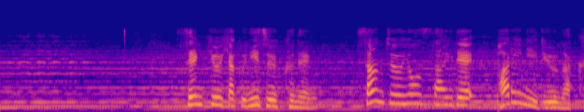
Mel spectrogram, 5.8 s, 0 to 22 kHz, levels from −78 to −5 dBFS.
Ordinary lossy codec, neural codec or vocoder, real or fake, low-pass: none; none; real; none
